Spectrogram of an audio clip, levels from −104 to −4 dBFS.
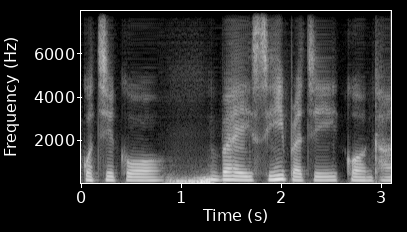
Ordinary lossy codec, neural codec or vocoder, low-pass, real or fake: none; codec, 16 kHz, about 1 kbps, DyCAST, with the encoder's durations; none; fake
